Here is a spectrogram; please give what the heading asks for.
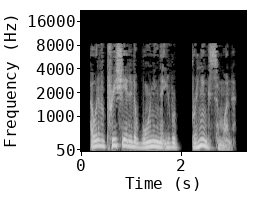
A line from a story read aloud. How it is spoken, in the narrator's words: she says tightly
